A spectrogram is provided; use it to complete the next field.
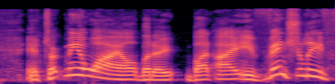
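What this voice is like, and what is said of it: Usual voice. Nothing is said of it.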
